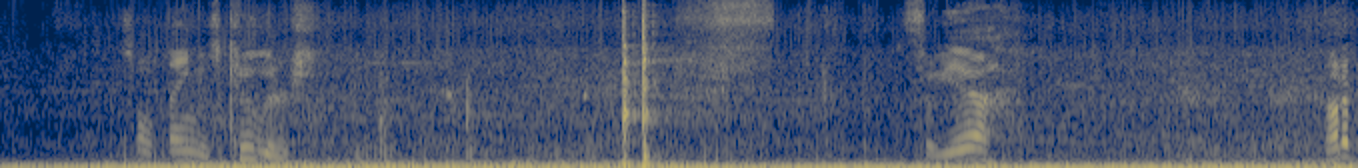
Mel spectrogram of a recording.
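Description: A steady low rumble throughout, with one sharp click about four seconds in as the flush pull latch of a boat's seat storage hatch is worked.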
